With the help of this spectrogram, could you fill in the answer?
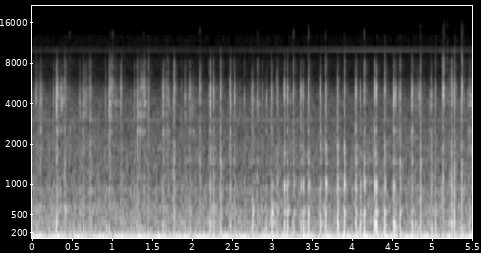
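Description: A small, hollow white plastic skincare bottle with a printed label is held in both hands and tapped with long manicured nails. Rapid, bright, clicky taps and light scratches patter over a steady low hum, growing slightly louder and sharper toward the end. Each tap dies away almost at once.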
